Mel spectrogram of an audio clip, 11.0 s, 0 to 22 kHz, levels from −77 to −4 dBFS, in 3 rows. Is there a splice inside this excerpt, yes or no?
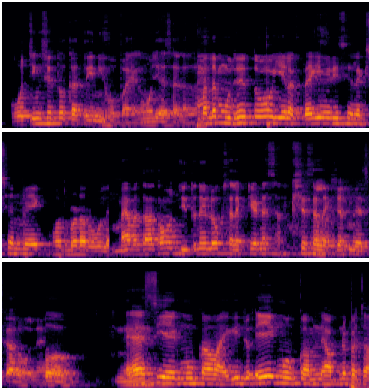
yes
